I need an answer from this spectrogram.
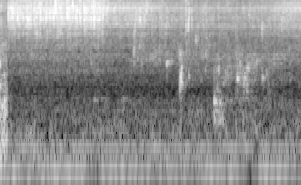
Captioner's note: sound of water running begins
